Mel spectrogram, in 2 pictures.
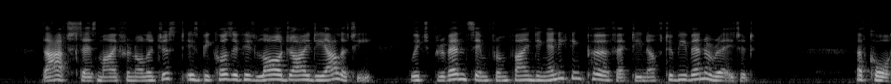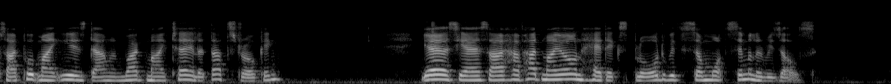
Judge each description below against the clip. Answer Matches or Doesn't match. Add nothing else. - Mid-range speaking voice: Doesn't match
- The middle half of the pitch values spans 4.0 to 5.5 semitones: Doesn't match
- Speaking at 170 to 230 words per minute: Doesn't match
